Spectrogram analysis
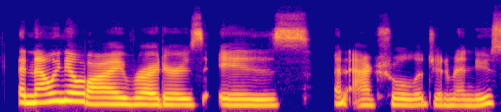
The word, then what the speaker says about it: Reuters: Um, the difference between the F1 headline and the Ruters headline. I know it's pronounced Reuters.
